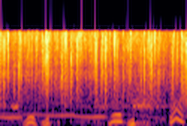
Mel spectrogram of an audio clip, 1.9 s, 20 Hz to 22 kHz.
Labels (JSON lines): {"label": "biophony, cascading saw", "recorder": "SoundTrap 600 or HydroMoth"}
